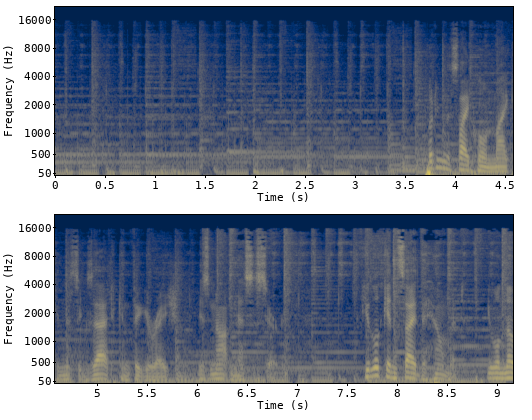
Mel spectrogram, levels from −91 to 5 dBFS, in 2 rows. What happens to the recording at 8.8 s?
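At 8.8 s the audio is in a stretch of pre-emphasis left on, running from 6.02 s to the end. A 75 µs FM treble boost, about 13 dB at 10 kHz, was never de-emphasised, so the sound is thin, bright and sibilant.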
